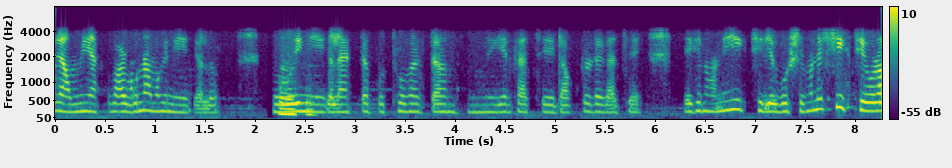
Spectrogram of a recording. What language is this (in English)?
Bangla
